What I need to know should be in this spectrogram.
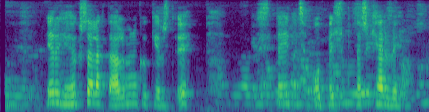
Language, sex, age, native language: Icelandic, female, 30-39, Icelandic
